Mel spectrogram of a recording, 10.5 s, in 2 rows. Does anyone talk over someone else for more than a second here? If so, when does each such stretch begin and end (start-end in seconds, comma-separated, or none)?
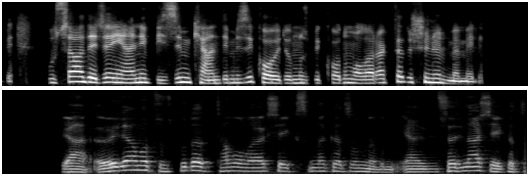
none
